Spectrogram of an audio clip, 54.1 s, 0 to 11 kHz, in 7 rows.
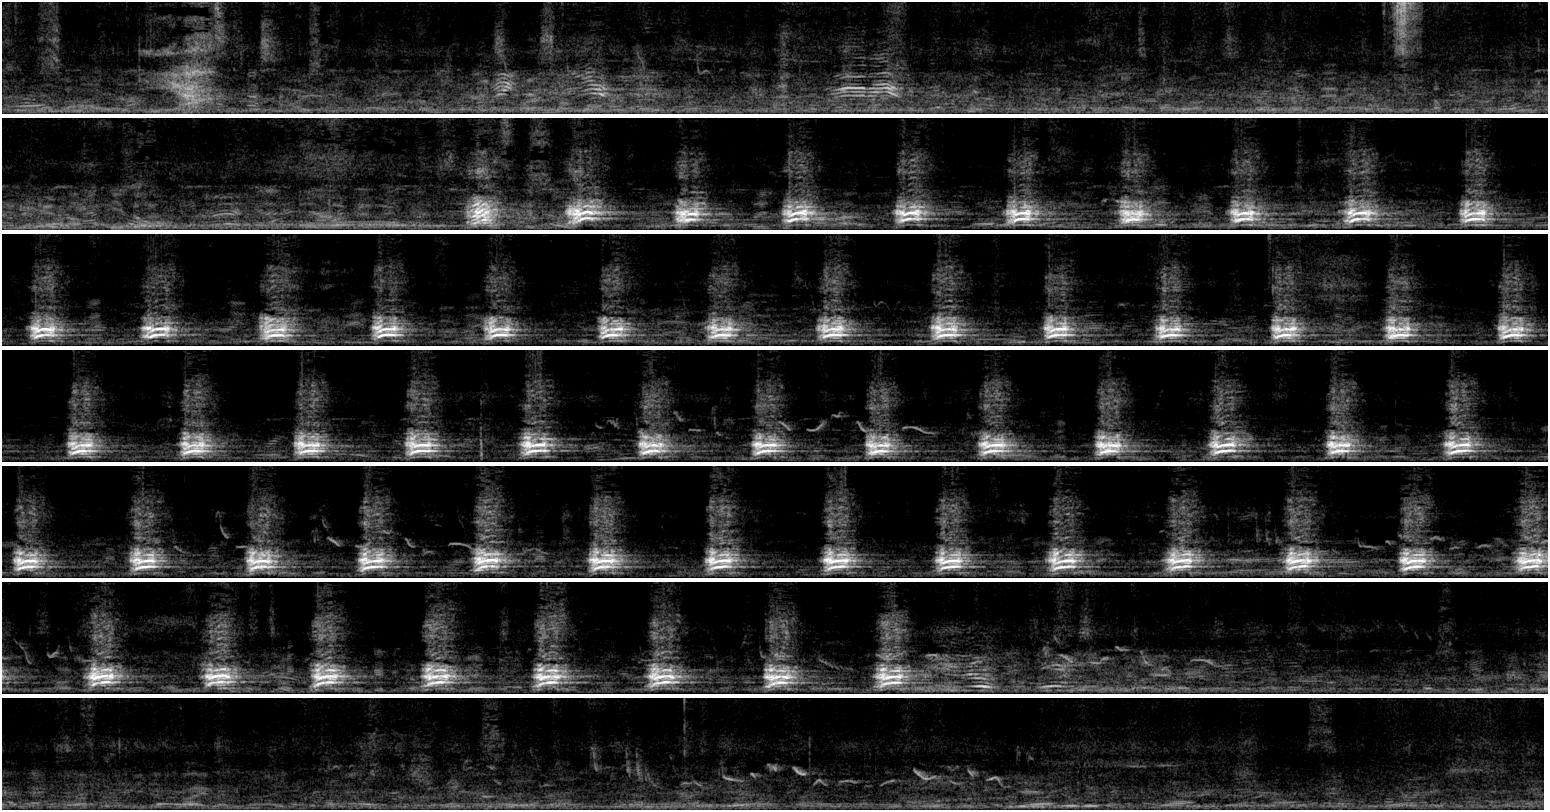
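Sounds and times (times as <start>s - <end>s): dog barking: 10.0s - 43.3s.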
